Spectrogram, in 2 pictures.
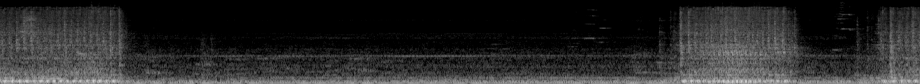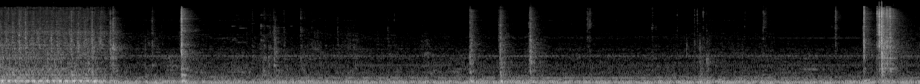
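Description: Sewing machine stitching down a folded trouser pocket: a short run of whirring, then two brief bursts in quick succession, followed by quiet clicks and small handling ticks, without speech.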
